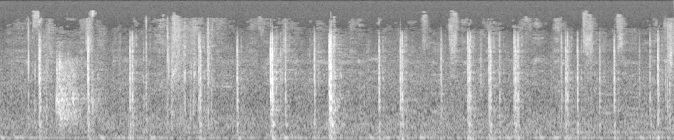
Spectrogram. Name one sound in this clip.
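A basketball bounces rapidly on a hard court.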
